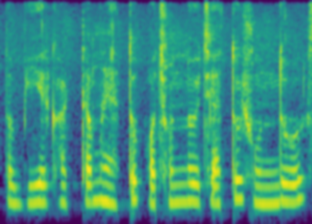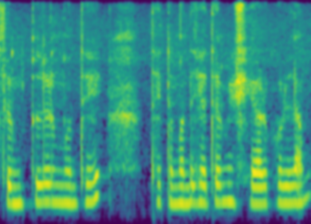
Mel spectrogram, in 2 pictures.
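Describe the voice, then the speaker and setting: A young woman with a cold and a sore throat, speaking softly in a vlog voice-over, sniffling now and then. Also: mid-range voice, monotone, fairly quick, husky. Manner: speaks softly and quietly at night. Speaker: lifestyle vlogger. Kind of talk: soft-spoken vlog voice-over.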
